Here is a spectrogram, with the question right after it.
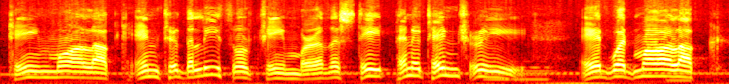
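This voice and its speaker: A man giving solemn, measured dramatic narration in the manner of 1940s radio. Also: fairly high pitch, a little hiss or hum, rough recording. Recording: vintage 1940s radio broadcast. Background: dramatic music.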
